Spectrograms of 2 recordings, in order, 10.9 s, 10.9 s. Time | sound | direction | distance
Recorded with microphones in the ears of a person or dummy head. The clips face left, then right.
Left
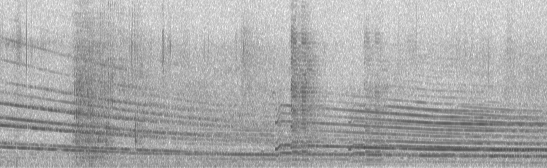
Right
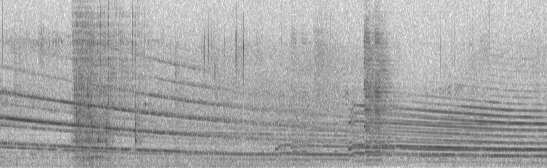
1.4 | a running tap | 35° right (ahead or behind) | 5 m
